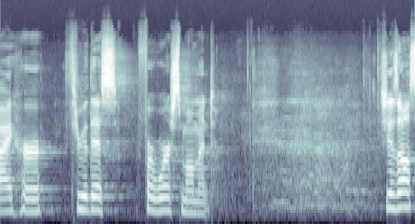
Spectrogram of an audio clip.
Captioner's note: audience laughing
